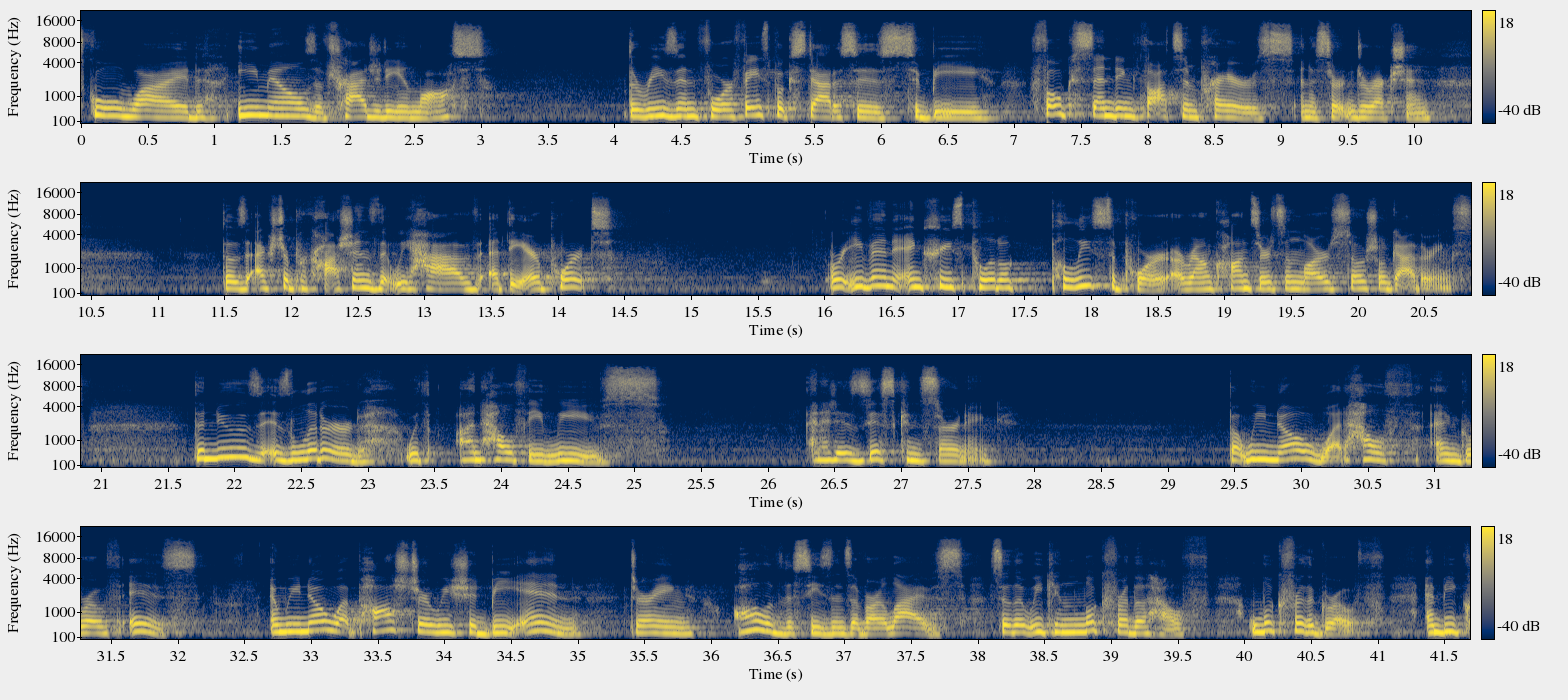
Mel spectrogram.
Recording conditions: large echoing room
